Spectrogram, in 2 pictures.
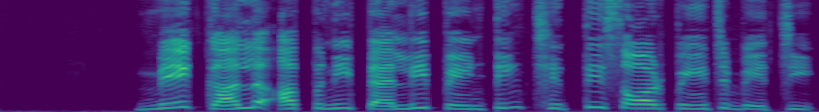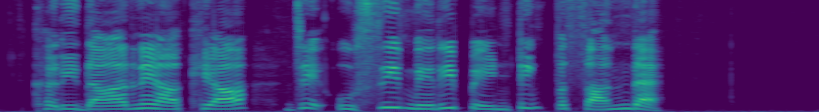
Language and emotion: Dogri, happy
